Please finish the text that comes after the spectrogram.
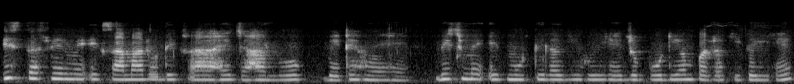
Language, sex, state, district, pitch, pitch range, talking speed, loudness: Hindi, female, Sikkim, Gangtok, 220 Hz, 210-230 Hz, 190 wpm, -21 LUFS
